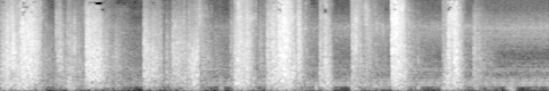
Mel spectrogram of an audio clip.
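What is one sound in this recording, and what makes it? A car crashes and tumbles over with loud metal bangs.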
